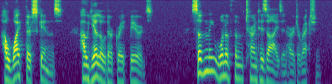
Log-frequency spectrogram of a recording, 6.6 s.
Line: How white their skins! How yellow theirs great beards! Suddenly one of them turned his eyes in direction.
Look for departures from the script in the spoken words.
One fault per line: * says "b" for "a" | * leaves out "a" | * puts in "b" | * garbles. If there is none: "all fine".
* says "their" for "theirs"
* puts in "her"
